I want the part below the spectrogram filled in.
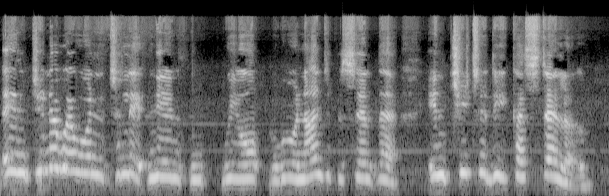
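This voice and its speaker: A woman with a high pitch speaks at a moderate pace, her raised, projected voice carrying lively intonation. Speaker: novelist. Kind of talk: interview. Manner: halting.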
